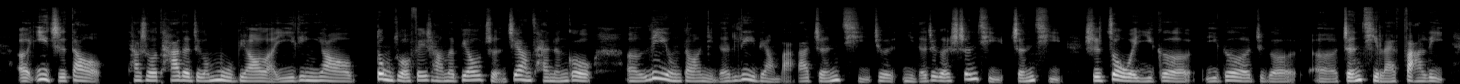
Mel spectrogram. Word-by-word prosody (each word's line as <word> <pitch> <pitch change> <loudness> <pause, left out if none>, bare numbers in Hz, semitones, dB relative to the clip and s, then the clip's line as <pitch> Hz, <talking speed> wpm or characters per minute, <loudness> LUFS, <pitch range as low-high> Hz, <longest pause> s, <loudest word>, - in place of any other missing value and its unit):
呃， - - +1
一 235 +1 +4
直 165 -4 +2
到 170 -1 0 0.2
他 190 - -3
说 185 -1 +3
他 195 +1 0
的 180 - +5
这 170 0 -2
个 160 - -2
目 190 -2 +3
标 155 -1 0
啊， 150 - -2
一 155 +3 -4
定 185 0 0
要 155 -5 -1 0.2
动 250 -5 +9
作 180 -4 +2
非 195 +4 0
常 170 -5 -4
地 165 - -1
标 200 +5 +1
准， 205 - -5
这 - - +2
样 210 -4 +3
才 165 -3 -6
能 160 0 -3
够， 170 -3 +2 0.3
呃， 155 0 -4
利 260 - +3
用 185 -9 +3
到 155 -2 -4
你 150 -3 -7
的 135 +3 -6
力 205 +4 0
量 155 -8 -7
吧， - - -8
把 150 - -4
整 155 +5 0
体 140 - -8
就 165 - -3
是 150 - -4
你 150 -2 -8
的 140 +2 -5
这 190 - -1
个 165 -2 +1
身 240 +8 +2
体 175 - -7
整 150 +3 0
体 - - -8 0.2
是 175 - +3
作 185 +3 +6
为 165 -2 +5
一 150 0 -5
个 150 -3 -1
一 150 +2 -7
个 165 -2 +1
这 145 - -10
个， 135 -2 -4
呃， 130 -1 -8
整 170 +5 +5
体 205 -6 +1
来 135 0 -3
发 150 - +3
力， 150 -6 -4
165 Hz, 265 characters per minute, -23 LUFS, 150-190 Hz, 0.3 s, 动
